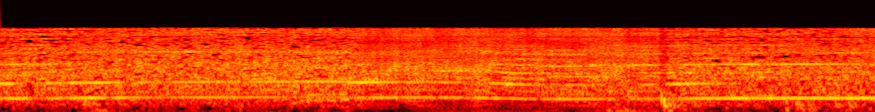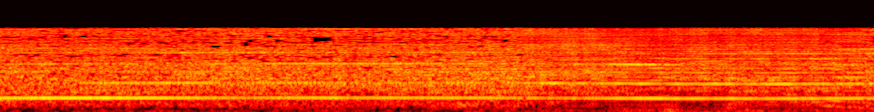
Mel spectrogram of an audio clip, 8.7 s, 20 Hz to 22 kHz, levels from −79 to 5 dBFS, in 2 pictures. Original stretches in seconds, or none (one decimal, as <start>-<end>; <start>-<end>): 0.0-1.8; 3.3-7.0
